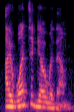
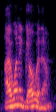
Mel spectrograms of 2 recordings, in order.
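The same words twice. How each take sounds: First: The words are only lightly reduced. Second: The words are more strongly reduced.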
